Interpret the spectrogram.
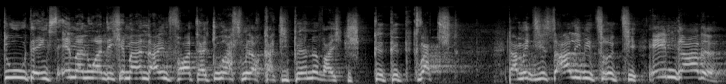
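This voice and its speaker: A man's voice: sits high, normal speed. An actor playing a jilted young man on the witness stand in a scripted courtroom show, hesitant and full of fillers, flaring into anger. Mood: furious.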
